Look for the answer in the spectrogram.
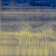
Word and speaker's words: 지구라트: 지그라트의 유산이었나 그랬을까. 한번 해볼 만한 게임이고. 아, 마지막으로는 리사라는 게임인데. 그 미사? 리사, 리사. 리사, 어. LISA. 그러네요. – 게임은... 지구라트라고 하는 게 맞네.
